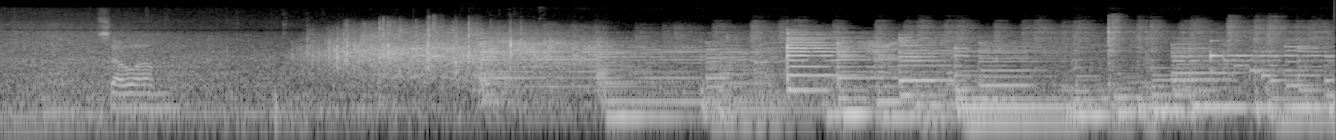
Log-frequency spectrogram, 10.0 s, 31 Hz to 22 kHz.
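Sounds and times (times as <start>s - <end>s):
guitar music: 3.6s - 10.0s.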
